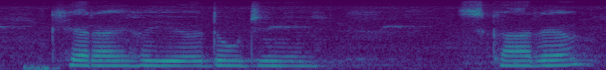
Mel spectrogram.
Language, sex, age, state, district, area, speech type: Bodo, female, 30-45, Assam, Kokrajhar, rural, spontaneous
